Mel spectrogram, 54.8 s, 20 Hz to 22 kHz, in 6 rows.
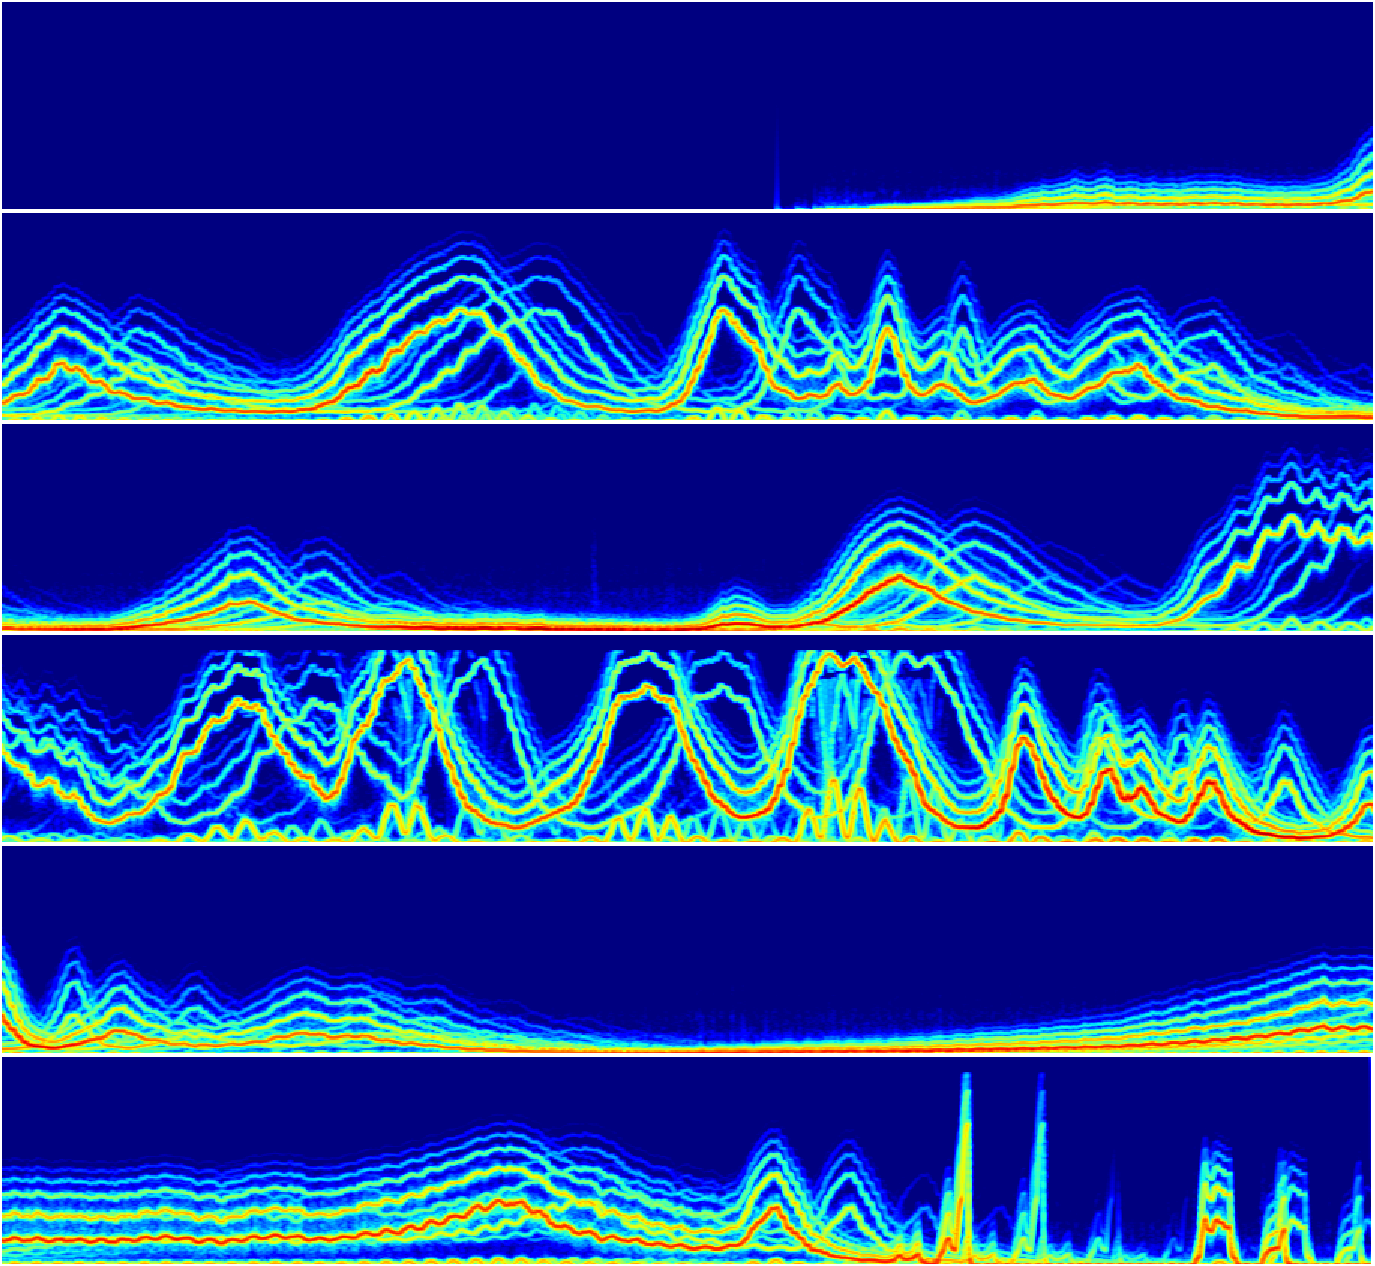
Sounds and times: Theremin: 5.4s - 54.8s
Synthesizer: 22.8s - 38.0s.

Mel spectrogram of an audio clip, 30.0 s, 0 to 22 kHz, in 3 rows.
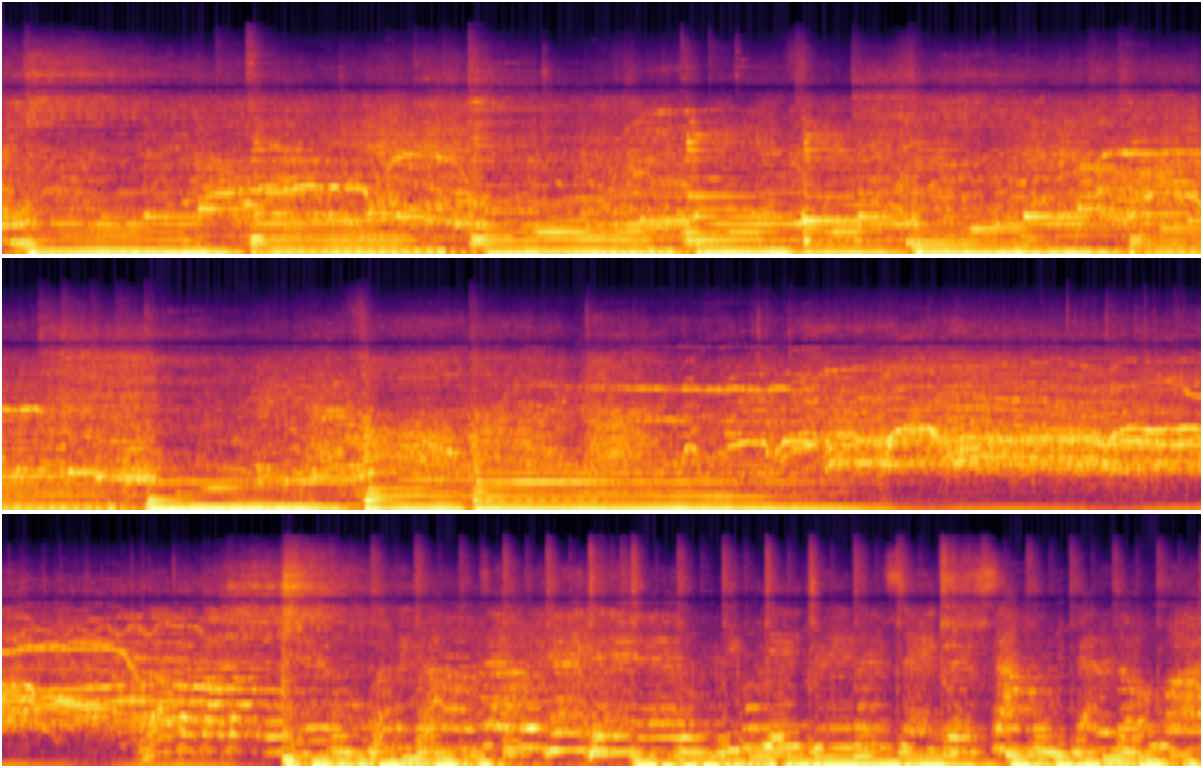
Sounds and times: Music: 0.0s - 18.4s, 21.1s - 29.9s.

